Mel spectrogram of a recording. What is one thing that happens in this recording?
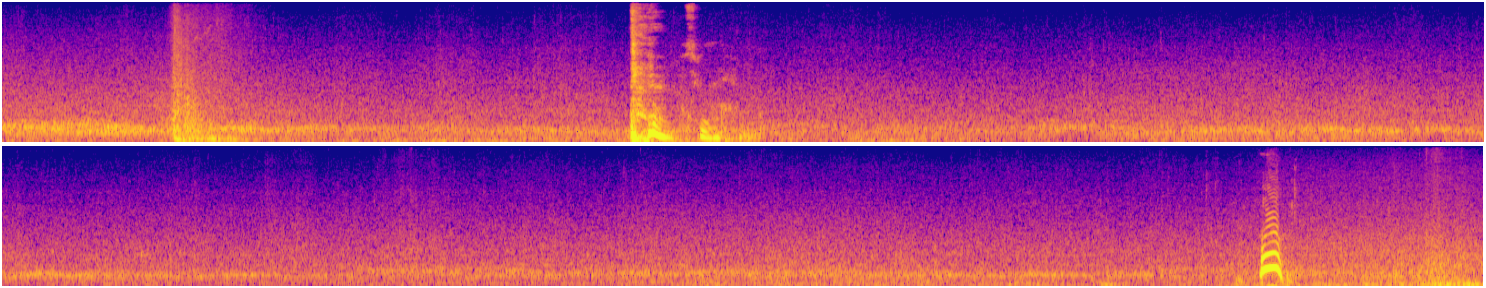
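Water splashes and rushes against a moving boat's hull.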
